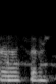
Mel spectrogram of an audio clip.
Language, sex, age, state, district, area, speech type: Kannada, female, 30-45, Karnataka, Gulbarga, urban, conversation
